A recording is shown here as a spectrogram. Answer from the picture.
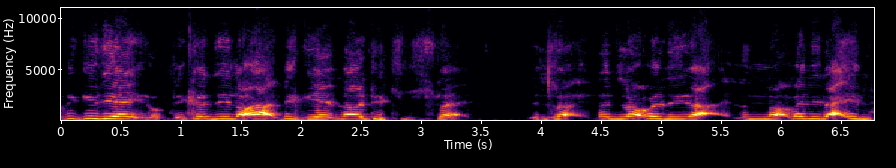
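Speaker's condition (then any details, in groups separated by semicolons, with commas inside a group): Spastic quadriplegic cerebral palsy; worse when distracted by several things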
